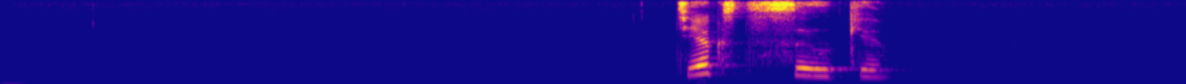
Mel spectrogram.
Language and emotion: Russian, neutral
